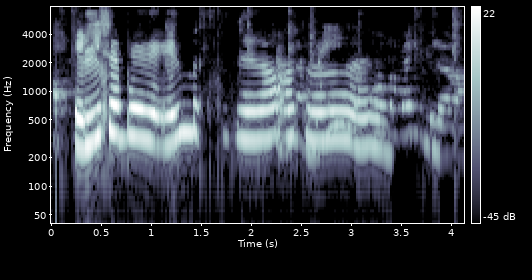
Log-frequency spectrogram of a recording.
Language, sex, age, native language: Icelandic, male, 11, Icelandic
